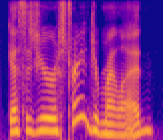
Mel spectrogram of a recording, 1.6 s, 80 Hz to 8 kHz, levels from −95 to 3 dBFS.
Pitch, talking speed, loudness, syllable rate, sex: 215 Hz, 255 wpm, -18 LUFS, 6.5 syllables/s, female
